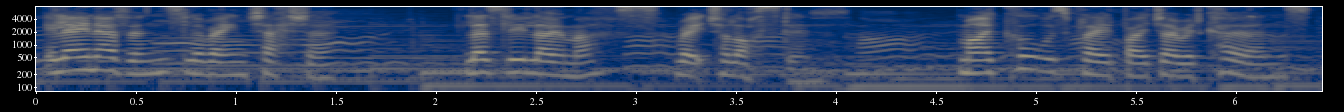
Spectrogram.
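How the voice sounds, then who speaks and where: A woman's voice: medium pitch, measured pace. Woman announcer over music. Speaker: continuity announcer. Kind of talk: scripted radio credits.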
